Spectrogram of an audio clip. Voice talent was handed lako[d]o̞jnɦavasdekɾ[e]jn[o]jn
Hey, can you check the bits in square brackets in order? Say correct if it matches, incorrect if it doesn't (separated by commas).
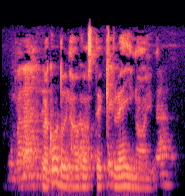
correct, correct, correct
